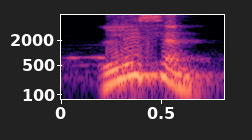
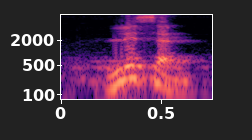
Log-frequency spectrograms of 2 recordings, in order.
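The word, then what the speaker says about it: listen: लिसन बहुत सारे लोग लिसन बोलते हैं जो कि गलत है। लिसन और एच यहां पे साइलेंट और थंब बी यहां पे साइलेंट।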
